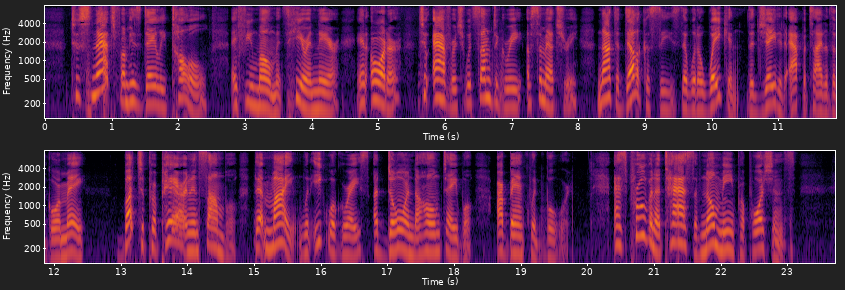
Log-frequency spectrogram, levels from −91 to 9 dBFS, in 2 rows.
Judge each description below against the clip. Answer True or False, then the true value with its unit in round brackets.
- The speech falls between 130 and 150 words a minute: True (145 wpm)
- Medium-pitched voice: True (180 Hz)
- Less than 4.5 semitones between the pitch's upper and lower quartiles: False (4.8 semitones)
